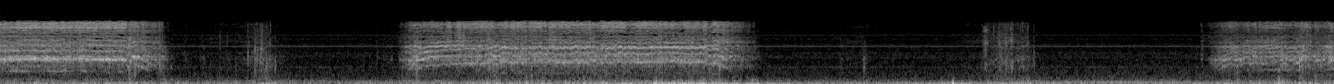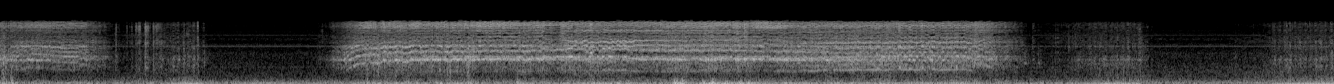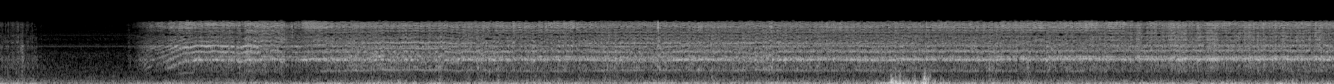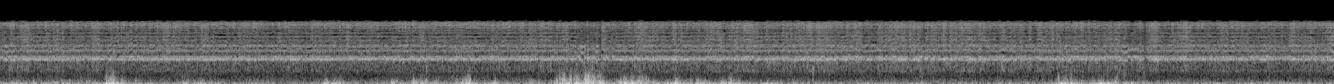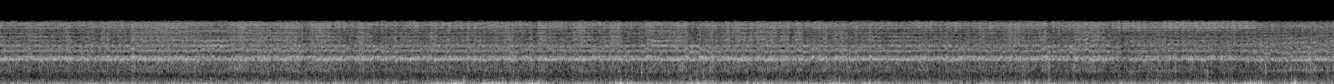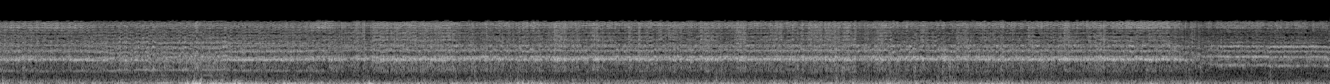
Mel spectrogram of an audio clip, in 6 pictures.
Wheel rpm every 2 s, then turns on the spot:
100, 20, 120, 80, 0, 10, 80, 20, 90, 160, 160, 90, 10, 20, 130, 160, 160, 160, 160, 160, 160, 160, 160, 160, 160, 160, 160, 160, 160, 160, 160, 160, 160, 160, 160, 160, 160, 160, 160, 130.
14-16 26-28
